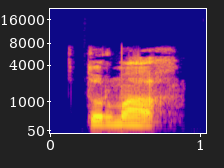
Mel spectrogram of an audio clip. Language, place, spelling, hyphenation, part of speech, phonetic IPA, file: Azerbaijani, Baku, durmaq, dur‧maq, verb, [durˈmɑχ], LL-Q9292 (aze)-durmaq.wav
- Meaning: 1. to stand 2. to stand up, get up 3. to stop, halt 4. to wait 5. to be still 6. to be alive, to be around 7. to become erect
